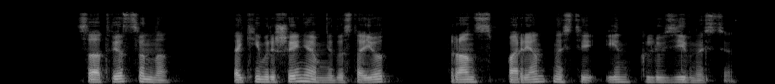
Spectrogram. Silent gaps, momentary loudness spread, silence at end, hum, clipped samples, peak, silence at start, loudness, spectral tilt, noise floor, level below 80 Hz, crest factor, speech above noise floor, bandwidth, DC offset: none; 11 LU; 0.4 s; none; under 0.1%; -10 dBFS; 0.8 s; -30 LUFS; -4 dB/octave; -81 dBFS; -72 dBFS; 22 dB; 51 dB; 12.5 kHz; under 0.1%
